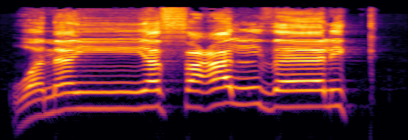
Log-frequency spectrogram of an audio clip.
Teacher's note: والذال اخراج طرف اللسان عند النطق به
